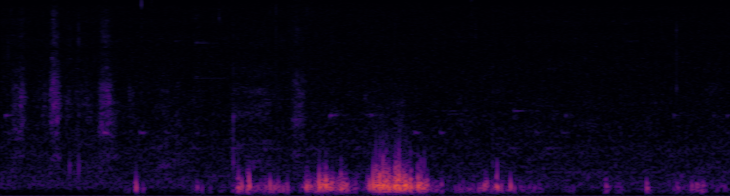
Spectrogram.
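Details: An Alaskan Malamute in the snow gives low, rumbling grumbles in short bursts, loudest in the middle of the clip.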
